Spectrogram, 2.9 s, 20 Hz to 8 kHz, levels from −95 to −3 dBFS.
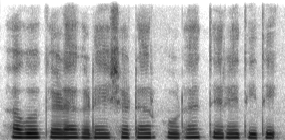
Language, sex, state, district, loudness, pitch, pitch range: Kannada, female, Karnataka, Bidar, -16 LUFS, 210 Hz, 205-215 Hz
